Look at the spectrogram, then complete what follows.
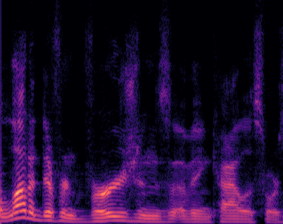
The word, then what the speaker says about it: Ankylosaurus: I wish I'll quit mispronouncing the name. It's Ankylosaurus.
